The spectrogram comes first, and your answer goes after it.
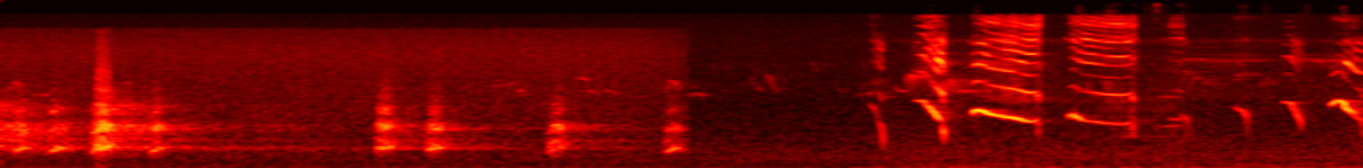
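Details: Outdoors, a mother dog barks playfully in short bursts during a toy battle with her puppies, followed by high, rising puppy yips and whines.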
